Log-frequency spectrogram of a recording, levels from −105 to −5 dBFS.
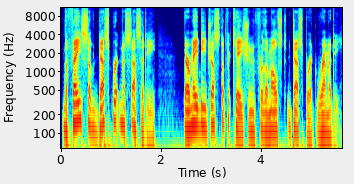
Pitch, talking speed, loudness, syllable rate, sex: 115 Hz, 160 wpm, -22 LUFS, 6.2 syllables/s, male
